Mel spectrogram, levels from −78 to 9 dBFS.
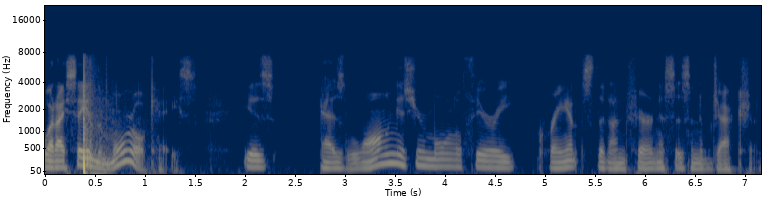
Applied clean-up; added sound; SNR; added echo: none; Fireworks; -5 dB; none.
